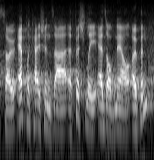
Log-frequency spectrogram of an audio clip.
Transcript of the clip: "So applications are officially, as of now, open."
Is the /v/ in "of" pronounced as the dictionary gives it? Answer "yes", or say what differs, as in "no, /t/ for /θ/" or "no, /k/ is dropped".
yes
